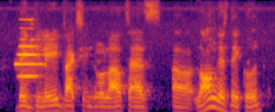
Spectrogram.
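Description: A man speaks while music plays in the background. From India. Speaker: policy commentator. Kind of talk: online panel discussion. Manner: raising voice louder than usual.

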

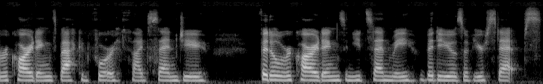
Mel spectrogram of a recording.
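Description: A woman in a Scottish accent, medium in pitch, bright and sharp in tone, monotone and flat in intonation, at a moderate pace, on a very clean recording with a silent background. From Scotland. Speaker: fiddle player and podcast host. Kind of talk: casual interview.

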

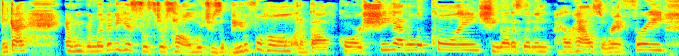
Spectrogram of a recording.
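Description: An animated woman's voice with an American accent, fairly high in pitch with ordinary pitch variation, very fast and very even in loudness, over noticeable background noise. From Gary, Indiana (near Chicago). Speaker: podcast host. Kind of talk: solo podcast monologue.

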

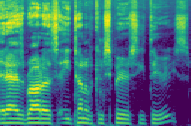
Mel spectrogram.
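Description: A man speaks at a fairly slow pace in an ordinary speaking voice with a medium pitch. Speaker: podcast host. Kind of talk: solo podcast monologue. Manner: conversational, casual.

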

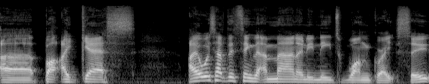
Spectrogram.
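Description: A man with a British accent talks at a moderate pace on a very clean recording with a silent background. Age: 30s. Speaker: writer and cultural critic. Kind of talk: interview. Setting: studio booth.

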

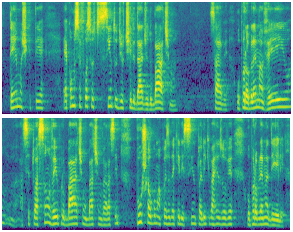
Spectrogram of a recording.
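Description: The delivery moves at a fairly quick pace. Pitch varies in an ordinary way. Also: man, high pitch for a man. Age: 40s. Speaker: church speaker. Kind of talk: church talk on youth.

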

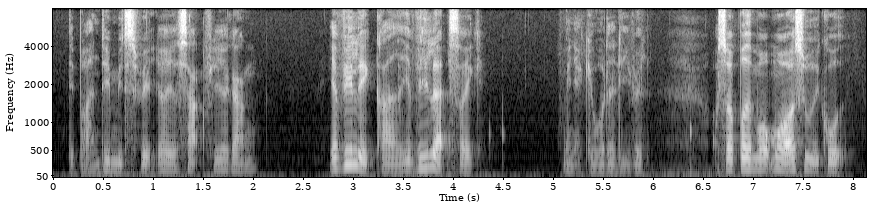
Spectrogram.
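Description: A woman with a very deep, low pitch talks at a very fast pace, with long, frequent pauses and big swings in loudness. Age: 50s. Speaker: author. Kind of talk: reading aloud; casual interview chat. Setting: radio studio.

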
